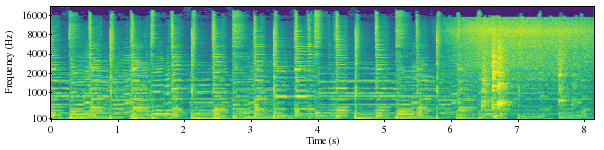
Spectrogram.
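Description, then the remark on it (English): Rhythmic music with a steady beat plays for several seconds, then gives way to the crackling hiss of tamales sizzling in a frying pan in a Guatemalan cook's kitchen. “That's the sound of tamales sizzling in a pan.”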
